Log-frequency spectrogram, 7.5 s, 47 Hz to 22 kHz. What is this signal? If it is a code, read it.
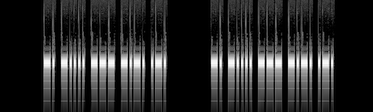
Morse code, heard as a keyed tone, about 28 wpm, 700 Hz. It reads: N6OCR N6OCR
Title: USA Call Signs - 5 Characters - Repeated 2x - 28wpm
